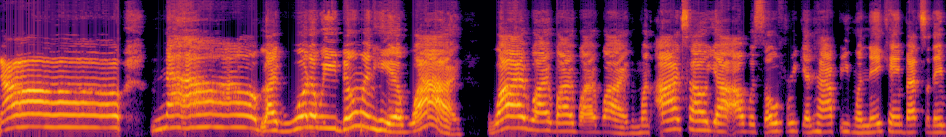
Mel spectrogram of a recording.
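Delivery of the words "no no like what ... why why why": put-on very slow, high, drawn-out, exasperated yelling. Speaker retells how they reacted to a show on TV: retelling yelling at the TV. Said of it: "The way I was yelling at my T V".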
